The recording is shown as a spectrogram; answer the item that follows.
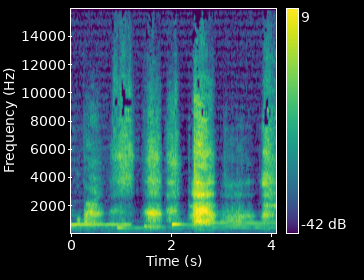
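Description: Several short, breathy sobbing gasps from a young girl being held and comforted after crying, the loudest about two and a half seconds in, over soft background music with long held notes.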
